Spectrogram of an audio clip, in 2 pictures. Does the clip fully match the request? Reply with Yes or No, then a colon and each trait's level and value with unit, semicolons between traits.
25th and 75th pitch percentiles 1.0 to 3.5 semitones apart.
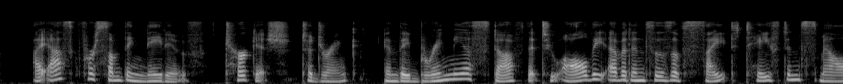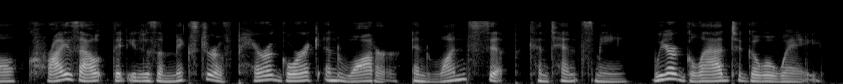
No: average, 4.5 semitones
